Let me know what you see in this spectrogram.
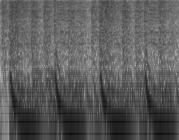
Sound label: tekkno eq reverb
